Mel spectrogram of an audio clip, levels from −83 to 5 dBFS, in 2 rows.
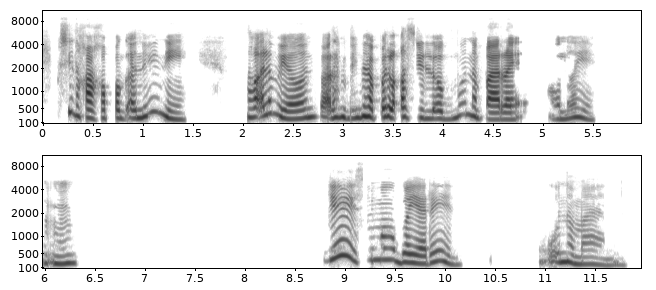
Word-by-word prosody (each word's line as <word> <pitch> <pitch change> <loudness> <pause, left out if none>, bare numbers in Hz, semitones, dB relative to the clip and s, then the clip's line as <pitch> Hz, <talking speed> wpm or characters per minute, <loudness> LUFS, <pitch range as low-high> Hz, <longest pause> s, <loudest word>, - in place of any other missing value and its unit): Kasi 405 - -4
nakakapag-ano 230 -2 +2
'yon, 380 0 -5
eh, 200 -4 -3 0.6
naka 255 +1 +4
alam 360 - -1
mo 260 - +2
'yon, 215 +2 +2
parang 255 -1 +1
pinapalakas 255 0 +4
yung 225 - -4
loob 220 -2 -1
mo 265 +6 -5
na 275 - +1
para 195 -1 +6 0.4
ano, 205 +3 -7
eh. 210 -7 -6 0.5
Mm. 230 0 -4 2.5
Yes! 350 - -1
Yung 325 +1 -8
mga 330 -1 -4
bayarin. 250 +1 -1 0.9
Oo, 275 - -12
naman. 200 -8 -6
240 Hz, 120 wpm, -22 LUFS, 215-275 Hz, 2.5 s, para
